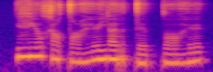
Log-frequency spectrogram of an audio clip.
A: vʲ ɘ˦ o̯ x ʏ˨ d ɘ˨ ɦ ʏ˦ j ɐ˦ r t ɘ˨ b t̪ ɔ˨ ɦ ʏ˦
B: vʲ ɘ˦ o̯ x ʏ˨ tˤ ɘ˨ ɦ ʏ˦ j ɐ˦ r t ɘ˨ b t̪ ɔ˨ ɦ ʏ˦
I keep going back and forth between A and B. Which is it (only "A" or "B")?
B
